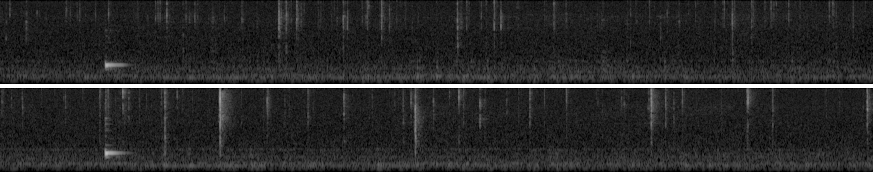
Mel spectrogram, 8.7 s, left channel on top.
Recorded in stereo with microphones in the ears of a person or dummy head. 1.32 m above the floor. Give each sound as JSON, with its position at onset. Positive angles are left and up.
{"t": 1.1, "sound": "a cowbell", "side_deg": -70, "distance_m": 0.8}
